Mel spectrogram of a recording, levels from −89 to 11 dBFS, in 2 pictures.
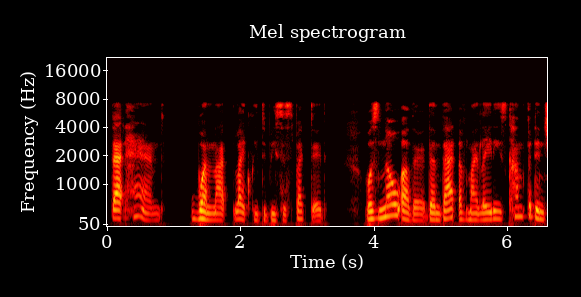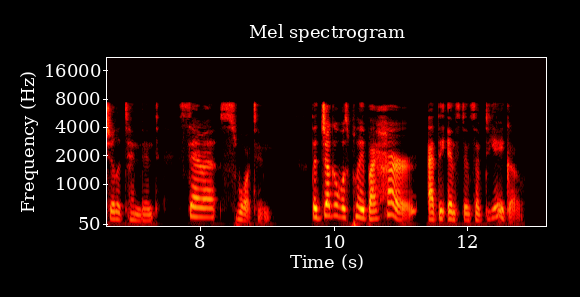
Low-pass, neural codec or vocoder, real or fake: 7.2 kHz; none; real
